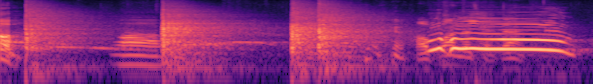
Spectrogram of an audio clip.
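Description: Confetti cannons going off, two sharp bangs about two seconds apart, each trailing off in a hiss over about a second. Voices call out between them, and a long held 'ah' follows near the end.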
